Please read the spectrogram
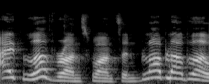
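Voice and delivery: gushing put-on English accent. Retelling a talk show guest gushing about Ron Swanson: Lena Headey's English accent. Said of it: "with her English accent".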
